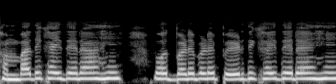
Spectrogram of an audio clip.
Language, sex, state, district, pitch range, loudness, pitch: Hindi, female, Uttar Pradesh, Varanasi, 250-265 Hz, -10 LUFS, 265 Hz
